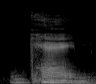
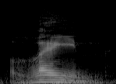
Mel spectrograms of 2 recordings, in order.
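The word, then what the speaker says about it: غين: Obviously you would be tempted to read it as Gain, Ghana. But no, it's not Ghana, it's not Gain, it's Ghain.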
